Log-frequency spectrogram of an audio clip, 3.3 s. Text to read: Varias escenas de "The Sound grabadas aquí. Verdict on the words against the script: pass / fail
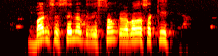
pass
